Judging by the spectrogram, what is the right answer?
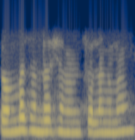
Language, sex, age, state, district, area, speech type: Tamil, female, 18-30, Tamil Nadu, Viluppuram, urban, conversation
